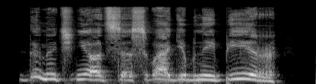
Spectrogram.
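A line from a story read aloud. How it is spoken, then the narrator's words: Hoarse rasp. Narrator (Russian): прохрипел он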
